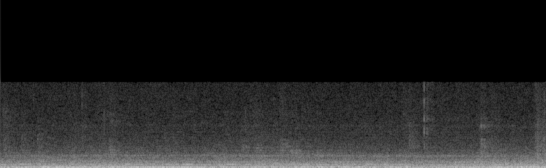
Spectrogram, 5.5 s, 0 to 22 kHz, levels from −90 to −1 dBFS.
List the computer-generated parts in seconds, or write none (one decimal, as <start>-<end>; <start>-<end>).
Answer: 0.0-5.5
